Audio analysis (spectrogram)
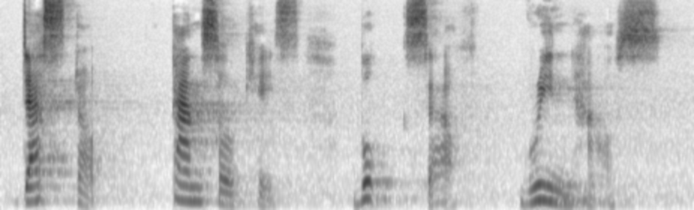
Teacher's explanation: if they are nouns nouns plus nouns or adjective plus nouns then the stress is on the first part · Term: word stress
